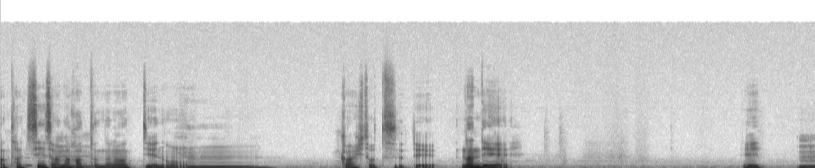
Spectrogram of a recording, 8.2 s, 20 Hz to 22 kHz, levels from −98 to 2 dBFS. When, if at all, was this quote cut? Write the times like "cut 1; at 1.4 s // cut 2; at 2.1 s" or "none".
none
